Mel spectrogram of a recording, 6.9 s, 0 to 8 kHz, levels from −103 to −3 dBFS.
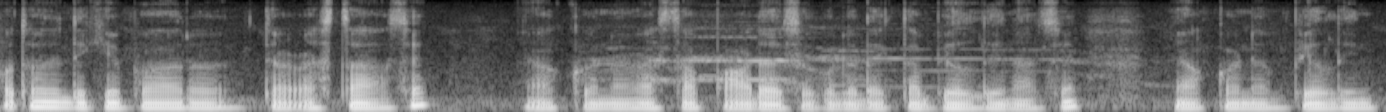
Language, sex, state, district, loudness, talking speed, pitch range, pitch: Nagamese, male, Nagaland, Dimapur, -21 LUFS, 175 wpm, 75-85 Hz, 80 Hz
